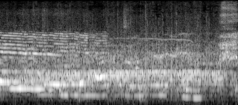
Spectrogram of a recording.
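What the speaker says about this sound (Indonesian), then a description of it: "Tepuk tangan dong." Students at a high school event cheer and whoop loudly as a crowd, a dense sustained wall of voices lasting a few seconds.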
